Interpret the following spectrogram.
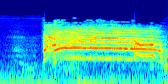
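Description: A loud, long drawn-out shout held at a steady pitch for about a second and a half, starting about half a second in: a voice calling out for help.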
